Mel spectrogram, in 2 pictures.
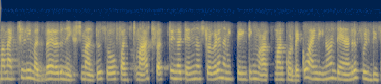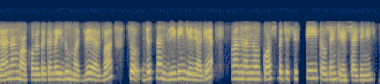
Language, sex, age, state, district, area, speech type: Kannada, female, 18-30, Karnataka, Hassan, rural, conversation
